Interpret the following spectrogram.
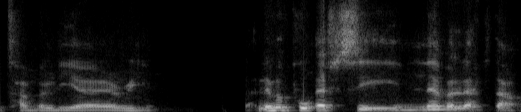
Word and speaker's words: Tavolieri: Reported yesterday by Sasha Tavioli, say his name, Tavolieri.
